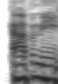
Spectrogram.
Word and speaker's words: Compomizzi: I don't want to butcher this Gavin Copy.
